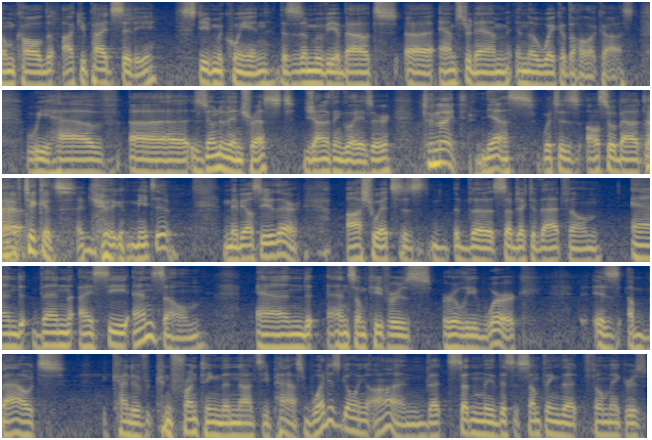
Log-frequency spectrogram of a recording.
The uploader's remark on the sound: Conversations taped on location at the 2023 Cannes film festival. Accompanied by an intrepid camera crew.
